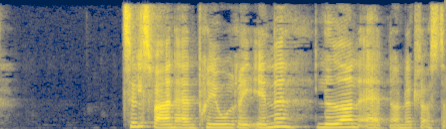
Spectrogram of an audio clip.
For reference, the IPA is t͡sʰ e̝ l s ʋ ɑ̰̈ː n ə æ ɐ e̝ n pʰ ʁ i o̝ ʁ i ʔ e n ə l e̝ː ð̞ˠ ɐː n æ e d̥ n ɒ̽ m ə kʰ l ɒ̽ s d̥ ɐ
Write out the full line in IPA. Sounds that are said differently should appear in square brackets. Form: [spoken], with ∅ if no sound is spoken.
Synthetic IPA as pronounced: t͡sʰ e̝ l s ʋ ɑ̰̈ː n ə æ ɐ e̝ n pʰ ʁ i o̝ ʁ i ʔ e n ə l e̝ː ð̞ˠ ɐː n æ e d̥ n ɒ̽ [n] ə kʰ l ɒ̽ s d̥ ɐ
